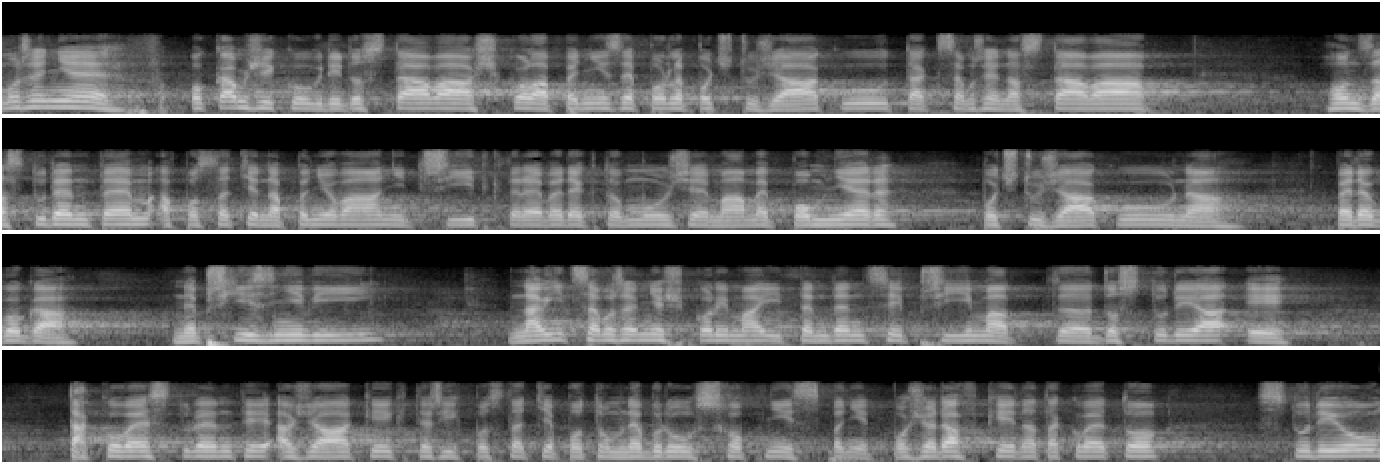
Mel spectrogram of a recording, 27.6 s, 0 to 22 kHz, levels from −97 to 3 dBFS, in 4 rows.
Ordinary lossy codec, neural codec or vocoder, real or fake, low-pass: MP3, 64 kbps; none; real; 7.2 kHz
